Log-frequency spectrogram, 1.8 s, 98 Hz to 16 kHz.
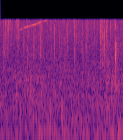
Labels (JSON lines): {"label": "biophony, dolphin", "recorder": "SoundTrap 500"}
